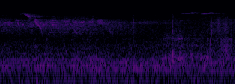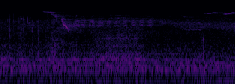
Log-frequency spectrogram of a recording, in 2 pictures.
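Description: Near silence: faint woodland ambience with a few distant bird calls, including two short whistles that slide downward, one near the start and one a little past halfway.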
